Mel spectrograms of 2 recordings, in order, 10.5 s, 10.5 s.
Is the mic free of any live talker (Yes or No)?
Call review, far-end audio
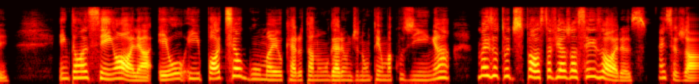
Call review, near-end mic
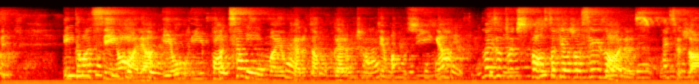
No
